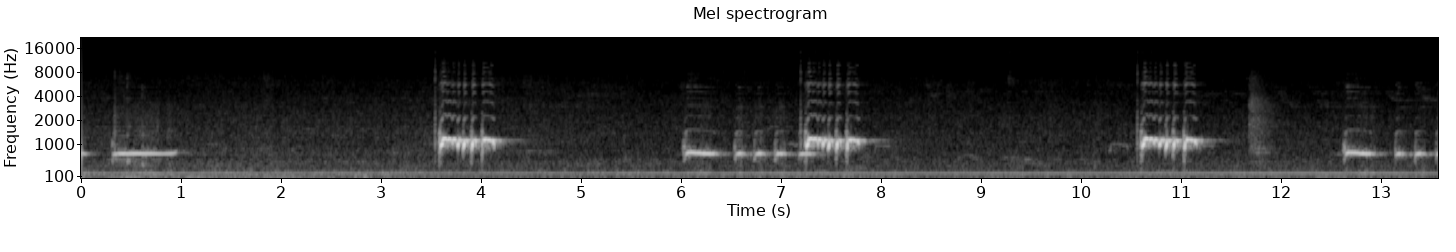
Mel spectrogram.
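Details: Local zebra dove in strong song, described as making rival birds answer: repeated phrases of short staccato coos running into a rolling trilled coo, given every two to three seconds, with a steady low hum underneath.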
